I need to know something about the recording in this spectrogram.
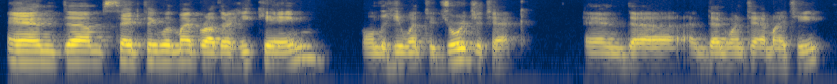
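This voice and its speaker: A man's voice: mid-range voice, flat delivery, normal speed, darkish tone. A middle-aged man, raised in Egypt and Sudan, telling his story as a guest in an interview in an earnest, determined way. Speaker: interview guest, company founder. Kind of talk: conversational interview.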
